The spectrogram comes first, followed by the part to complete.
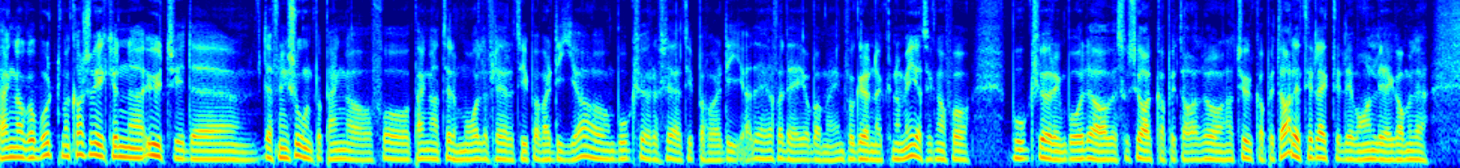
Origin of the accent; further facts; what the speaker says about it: Møre og Romsdal, Norway; Jeg er sunnmøring, vet du, og glad i penger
